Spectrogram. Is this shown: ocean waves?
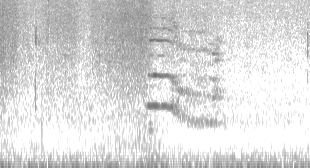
no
